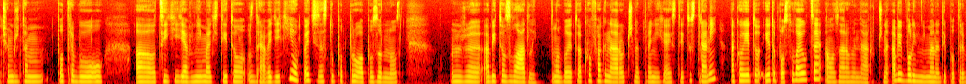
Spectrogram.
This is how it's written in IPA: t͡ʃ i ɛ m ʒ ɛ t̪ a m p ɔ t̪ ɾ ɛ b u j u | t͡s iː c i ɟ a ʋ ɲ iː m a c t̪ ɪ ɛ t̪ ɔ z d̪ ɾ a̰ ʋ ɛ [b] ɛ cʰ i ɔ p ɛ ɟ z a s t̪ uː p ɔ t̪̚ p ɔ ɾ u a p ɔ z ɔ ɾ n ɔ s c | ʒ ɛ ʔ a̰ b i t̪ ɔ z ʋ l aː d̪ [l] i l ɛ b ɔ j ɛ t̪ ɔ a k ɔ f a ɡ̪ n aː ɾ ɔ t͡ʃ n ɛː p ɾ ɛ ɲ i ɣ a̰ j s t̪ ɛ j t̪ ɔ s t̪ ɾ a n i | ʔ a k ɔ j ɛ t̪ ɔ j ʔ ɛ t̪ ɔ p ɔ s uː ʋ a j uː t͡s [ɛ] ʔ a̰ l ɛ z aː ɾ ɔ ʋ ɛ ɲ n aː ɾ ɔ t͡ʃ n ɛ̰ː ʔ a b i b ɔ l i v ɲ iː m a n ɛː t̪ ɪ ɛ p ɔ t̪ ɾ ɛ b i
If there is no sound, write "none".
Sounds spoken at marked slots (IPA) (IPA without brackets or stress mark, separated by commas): ɟ, l, ɛ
